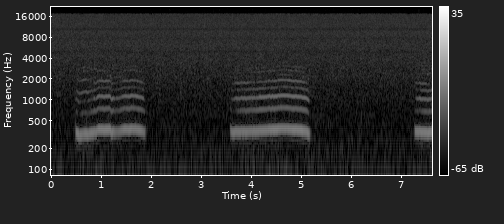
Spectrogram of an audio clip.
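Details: Sleeping cat snoring, each breath giving a soft whistle-like hum about one and a half seconds long, repeated roughly every three seconds in a quiet indoor room.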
